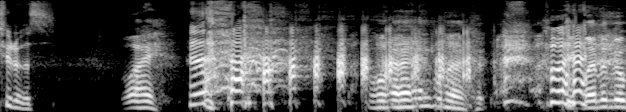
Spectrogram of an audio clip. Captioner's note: laughs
